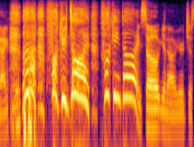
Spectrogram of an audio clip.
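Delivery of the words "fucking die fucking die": screaming, much higher pitch. Voicing a character firing a gun in a tabletop game, screaming. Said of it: "You're screaming inarticulately".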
